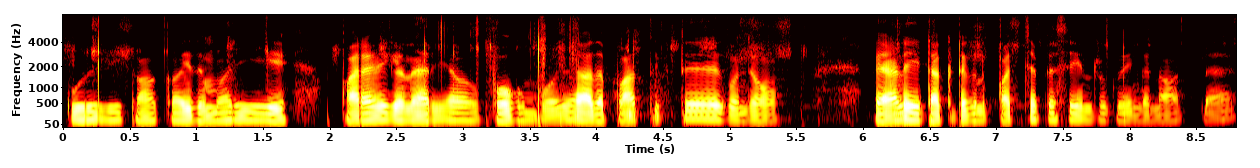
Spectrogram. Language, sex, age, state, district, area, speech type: Tamil, male, 18-30, Tamil Nadu, Namakkal, rural, spontaneous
